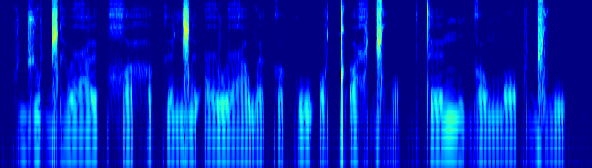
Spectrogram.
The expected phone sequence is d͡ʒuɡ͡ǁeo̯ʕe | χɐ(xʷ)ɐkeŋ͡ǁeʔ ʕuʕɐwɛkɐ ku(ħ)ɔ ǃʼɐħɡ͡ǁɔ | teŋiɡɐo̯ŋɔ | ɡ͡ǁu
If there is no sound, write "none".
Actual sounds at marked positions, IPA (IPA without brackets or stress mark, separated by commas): h, ʔ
